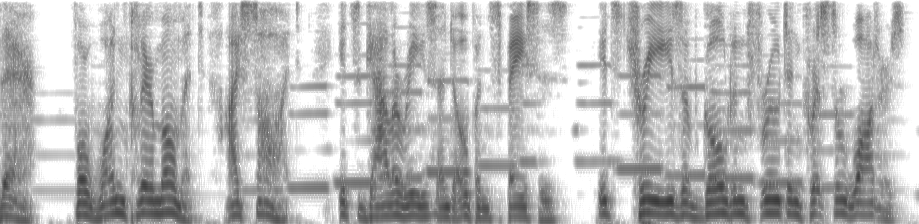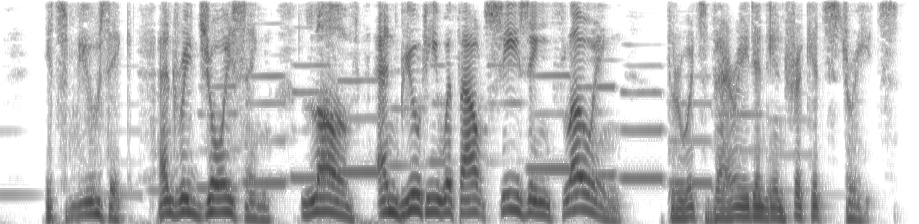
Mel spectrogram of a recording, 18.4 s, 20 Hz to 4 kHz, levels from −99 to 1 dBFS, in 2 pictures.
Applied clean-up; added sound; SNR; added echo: classical method log-MMSE.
